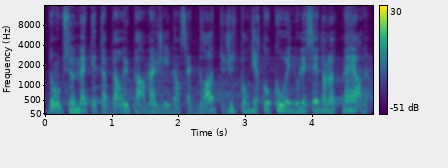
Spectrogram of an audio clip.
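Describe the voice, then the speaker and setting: A man's voice: medium pitch, steady tone, moderate pace, fairly bright tone, in a large hall, a little hiss or hum, natural voice. A man voicing a coarse, indignant soldier in an audio story.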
